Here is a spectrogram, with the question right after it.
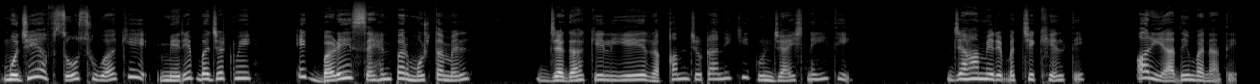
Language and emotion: Urdu, sad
